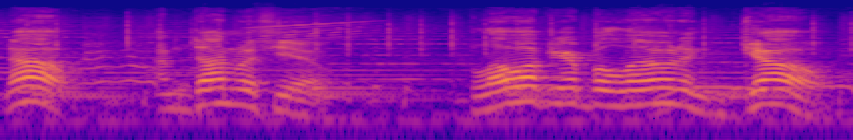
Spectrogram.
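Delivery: ordinary talk, nothing marked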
